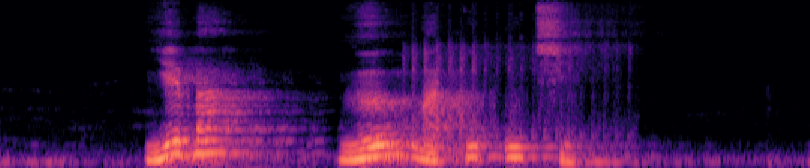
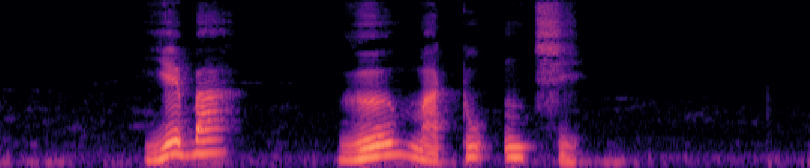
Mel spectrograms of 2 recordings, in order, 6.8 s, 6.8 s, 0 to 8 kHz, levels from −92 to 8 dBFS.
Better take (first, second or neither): second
